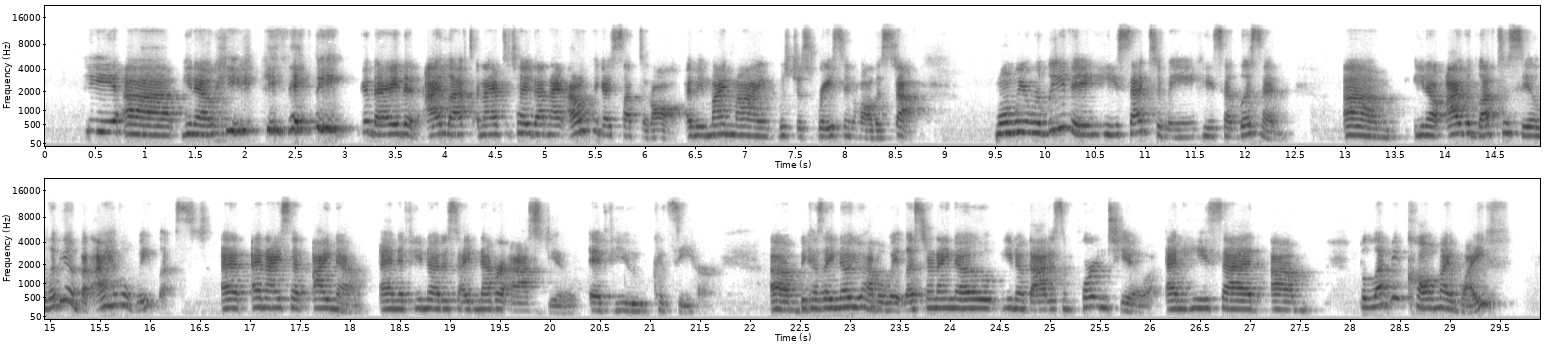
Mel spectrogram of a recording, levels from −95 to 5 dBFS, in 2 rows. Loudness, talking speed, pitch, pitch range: -25 LUFS, 225 wpm, 225 Hz, 200-255 Hz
